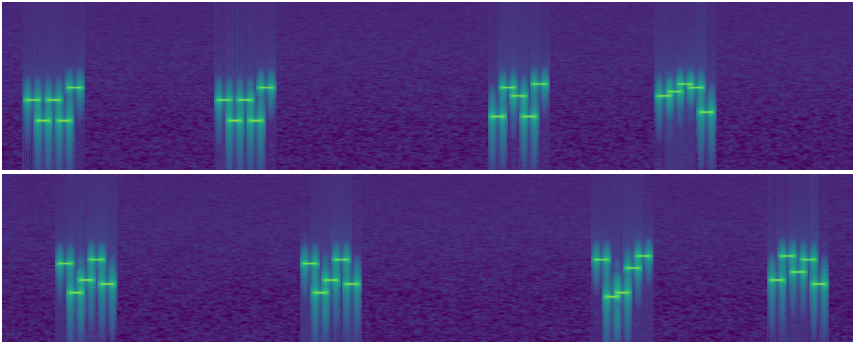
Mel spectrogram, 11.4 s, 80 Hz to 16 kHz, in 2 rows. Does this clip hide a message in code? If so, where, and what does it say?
Yes: five-tone selective call (ZVEI) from 0.2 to 11.2 s, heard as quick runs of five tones, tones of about 70 ms. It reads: 72720 72720 30833 89904 92504 92504 01288 55704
